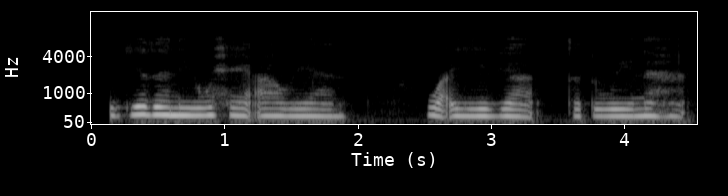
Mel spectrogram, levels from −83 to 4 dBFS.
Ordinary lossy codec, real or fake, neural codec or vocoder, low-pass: none; real; none; 7.2 kHz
